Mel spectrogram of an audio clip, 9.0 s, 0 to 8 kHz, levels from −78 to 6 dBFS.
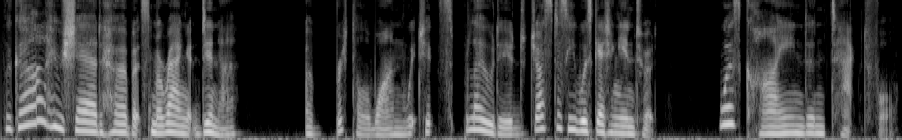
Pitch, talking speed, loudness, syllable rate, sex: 190 Hz, 160 wpm, -18 LUFS, 3.0 syllables/s, female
